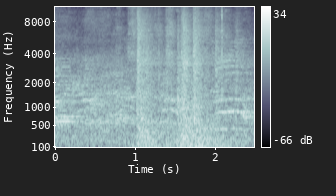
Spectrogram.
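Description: A cluster of heavy thuds about a second in, bodies hitting the wrestling ring, over shouting and chatter from the crowd.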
